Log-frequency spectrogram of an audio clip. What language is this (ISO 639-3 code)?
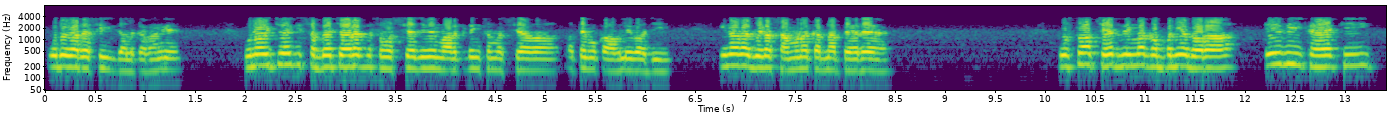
pan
